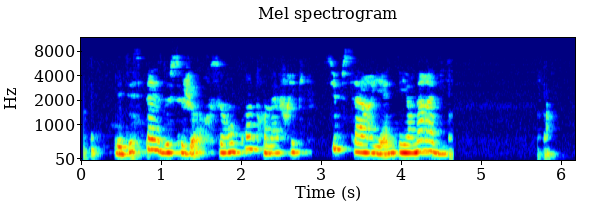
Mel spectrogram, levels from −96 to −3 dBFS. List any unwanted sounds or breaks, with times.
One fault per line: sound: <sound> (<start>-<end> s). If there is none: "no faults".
no faults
